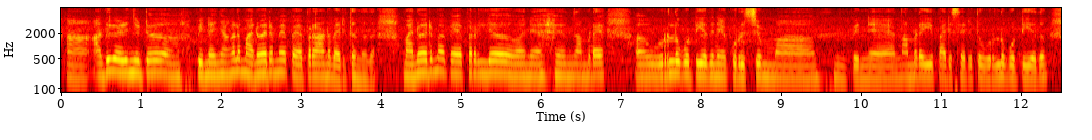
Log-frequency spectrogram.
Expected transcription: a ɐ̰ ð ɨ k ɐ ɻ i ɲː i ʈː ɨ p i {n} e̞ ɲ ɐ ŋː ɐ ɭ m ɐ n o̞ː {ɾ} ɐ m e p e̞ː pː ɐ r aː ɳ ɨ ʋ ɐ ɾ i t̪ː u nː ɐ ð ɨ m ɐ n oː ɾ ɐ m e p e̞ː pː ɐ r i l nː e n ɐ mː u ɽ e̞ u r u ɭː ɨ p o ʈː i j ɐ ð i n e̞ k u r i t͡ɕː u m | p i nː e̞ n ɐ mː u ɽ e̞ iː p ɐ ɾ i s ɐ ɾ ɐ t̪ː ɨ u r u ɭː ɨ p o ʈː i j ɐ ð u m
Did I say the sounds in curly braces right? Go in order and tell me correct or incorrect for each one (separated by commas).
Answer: incorrect, correct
